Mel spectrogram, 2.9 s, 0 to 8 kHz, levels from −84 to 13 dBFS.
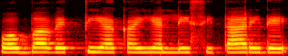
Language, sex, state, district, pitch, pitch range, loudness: Kannada, female, Karnataka, Bidar, 225 Hz, 225-230 Hz, -16 LUFS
